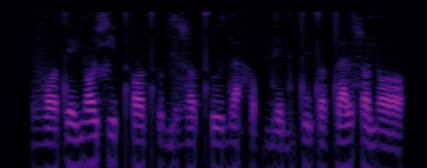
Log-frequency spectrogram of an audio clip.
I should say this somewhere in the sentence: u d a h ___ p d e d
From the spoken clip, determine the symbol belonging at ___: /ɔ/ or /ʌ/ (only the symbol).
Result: ɔ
